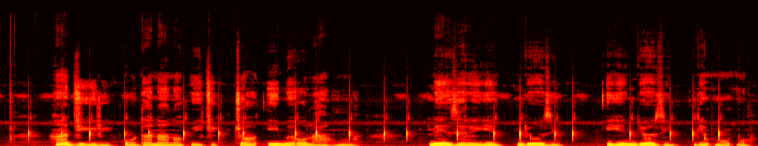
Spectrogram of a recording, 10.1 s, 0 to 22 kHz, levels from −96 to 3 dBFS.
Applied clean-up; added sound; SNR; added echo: none; Telephone / Typing; 11 dB; none.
